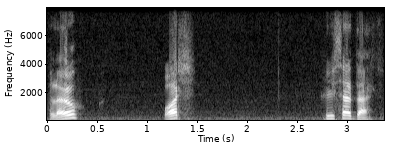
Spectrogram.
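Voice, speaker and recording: A bewildered fantasy adventurer played by a man in a tabletop game, with a bright voice pushed high. He stammers in panic and sounds thoroughly startled. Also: animated, slow pace, dry recording, exaggerated voice.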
